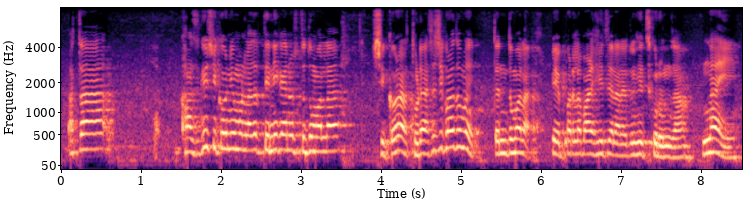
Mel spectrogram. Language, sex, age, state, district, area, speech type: Marathi, male, 18-30, Maharashtra, Sangli, urban, spontaneous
